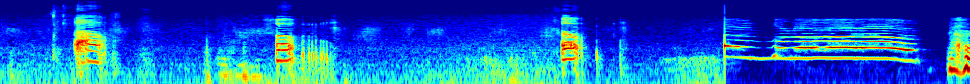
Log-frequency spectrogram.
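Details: Domestic cat meowing: three short, sharp, rising-falling meows spaced about two seconds apart. They are followed by a long, steady, drawn-out wail with strong overtones. Quiet room noise and a person speaking are also heard.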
